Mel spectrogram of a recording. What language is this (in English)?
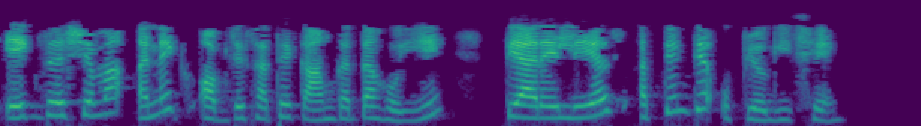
Gujarati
